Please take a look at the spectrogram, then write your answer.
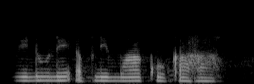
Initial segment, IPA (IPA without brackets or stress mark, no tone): m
